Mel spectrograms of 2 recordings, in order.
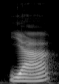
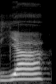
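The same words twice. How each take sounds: First: The syllable is said with a rising pitch. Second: The syllable is said without a rising pitch. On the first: The speaker calls it right. "the second tone, the rising tone" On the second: The speaker calls it wrong. "I said the third syllable ya with the incorrect tone"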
